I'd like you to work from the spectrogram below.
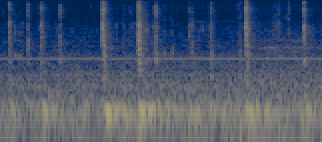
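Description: Quiet typing of an email on a computer keyboard: many quick, irregular key clicks with a few slightly louder strikes, continuing throughout with no voices.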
